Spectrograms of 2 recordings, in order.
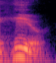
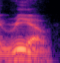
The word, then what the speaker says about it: Rio: We don't say hew. We say Rio.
